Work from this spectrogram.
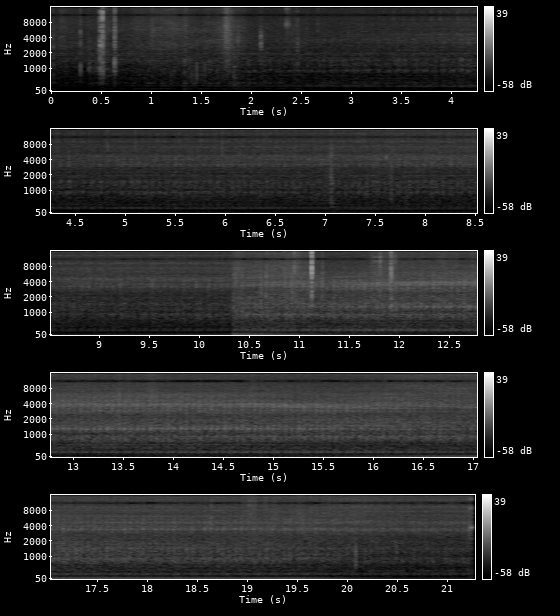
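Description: An average desk fan with dry bearings that need oiling runs quietly, a low steady motor hum and whirr that rises partway through as it picks up, with no talking.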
